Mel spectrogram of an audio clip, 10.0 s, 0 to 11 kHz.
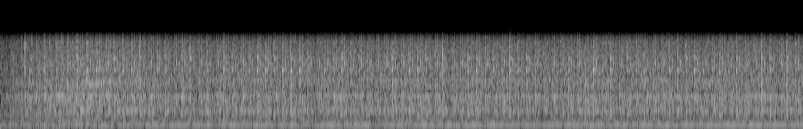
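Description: A vintage 1980s Kenmore convertible sewing machine runs a 3-point zigzag stitch, a steady, close mechanical whirring and rapid clatter continuing unbroken with a low motor hum beneath.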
